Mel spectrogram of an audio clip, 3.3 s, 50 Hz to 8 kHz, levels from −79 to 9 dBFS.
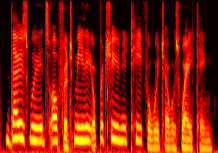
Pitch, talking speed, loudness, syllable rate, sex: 185 Hz, 200 wpm, -17 LUFS, 6.2 syllables/s, female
